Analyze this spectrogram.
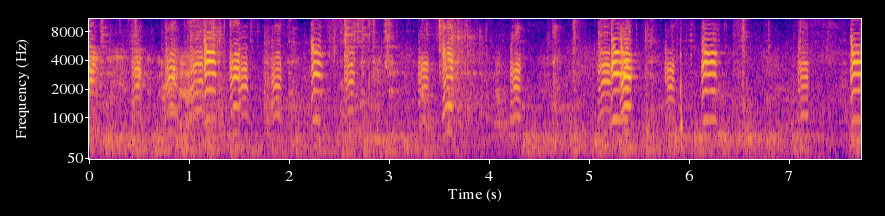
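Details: Zebra finch family of two parents and three juveniles, 5 September 2022, during feeding of the new babies; dense run of nasal, trumpet-like calls repeated almost continuously, with a steady low rumble of background noise underneath.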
